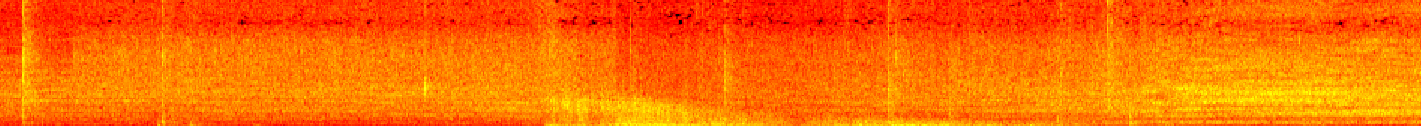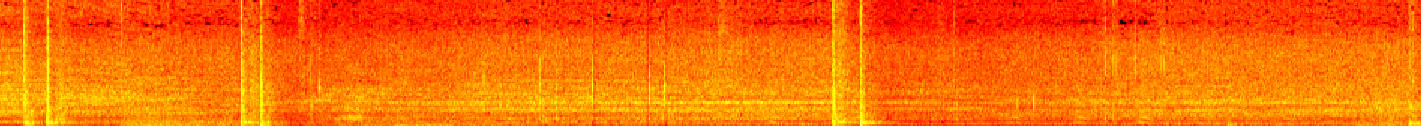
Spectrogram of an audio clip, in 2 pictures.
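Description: A steady rushing noise with a low, rolling rumble that starts about five seconds in and lasts a few seconds. A few sharp knocks come near the middle and later on.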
